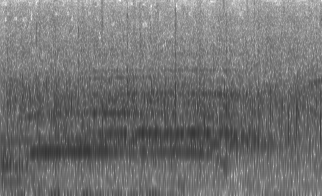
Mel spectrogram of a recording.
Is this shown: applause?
yes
